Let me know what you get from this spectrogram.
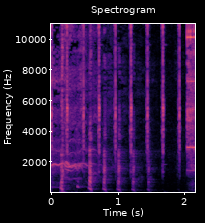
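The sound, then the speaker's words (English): An alarm clock rings as a timer ending a quick-fire question round, a quick, steady series of about nine sharp, loud metallic strikes, trailing into a burst of hiss at the end. “Rocky's Clock, Rocky's Clock, you didn't beat Rocky's Clock”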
